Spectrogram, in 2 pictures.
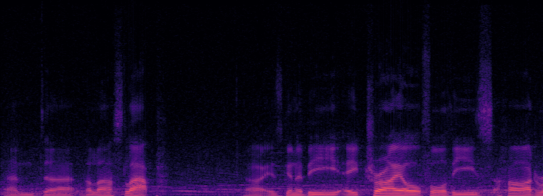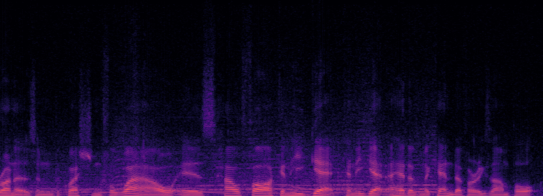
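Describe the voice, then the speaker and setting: A man commentating a sim race, calling each move in brisk play-by-play. His delivery climbs when drivers fight side by side, then settles back. A faint hum of noise sits under his voice. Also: fairly even intonation. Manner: brisk play-by-play that lifts in pitch during battles. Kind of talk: live sim racing commentary.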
